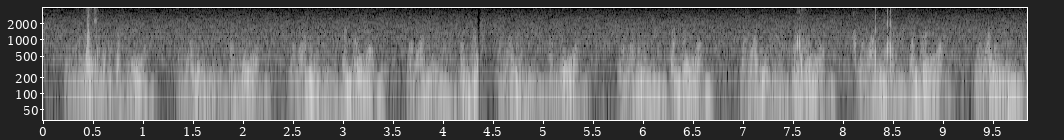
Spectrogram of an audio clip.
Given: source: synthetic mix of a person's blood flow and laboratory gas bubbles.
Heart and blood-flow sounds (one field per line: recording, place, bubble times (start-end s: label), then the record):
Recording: Doppler ultrasound of blood flow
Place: precordium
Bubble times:
0.40-0.60 s: bubbles
7.51-7.66 s: bubbles
8.09-8.16 s: bubbles
8.29-8.37 s: bubbles
8.41-8.54 s: bubbles
From the record:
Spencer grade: 2 (many but less than half of the cardiac periods contain bubble signals, singularly or in groups)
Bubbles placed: anywhere in the cardiac cycle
